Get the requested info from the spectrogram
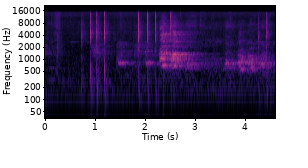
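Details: Female French Bulldog puppy of whitish cream colour, born 19 May 2013, whines in two drawn-out, wavering squeals after a run of sharp clicking taps.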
